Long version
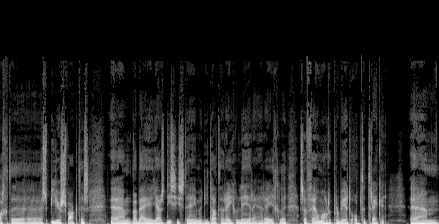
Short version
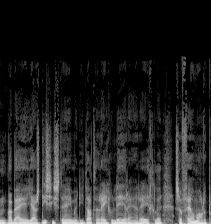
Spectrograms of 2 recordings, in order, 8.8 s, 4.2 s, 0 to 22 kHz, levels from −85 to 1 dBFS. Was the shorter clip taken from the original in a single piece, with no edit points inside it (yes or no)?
yes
